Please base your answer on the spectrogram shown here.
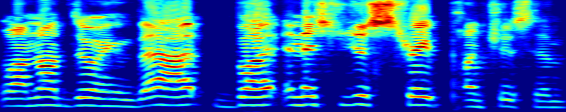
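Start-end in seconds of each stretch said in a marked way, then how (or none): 0.0-1.0 cool, unimpressed, dismissive tone. Voicing a character who refuses to do something: unimpressed character. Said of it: "she's not impressed".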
